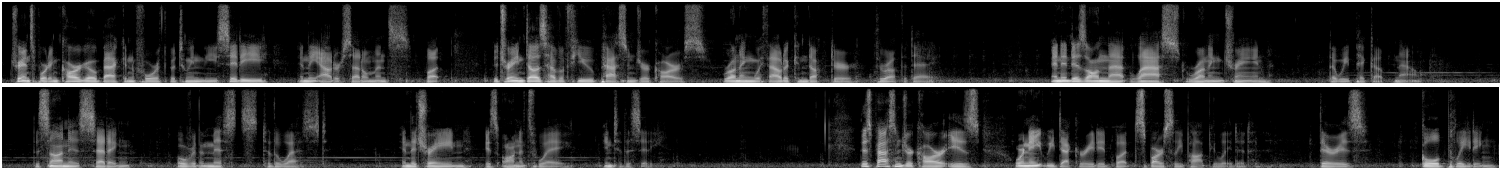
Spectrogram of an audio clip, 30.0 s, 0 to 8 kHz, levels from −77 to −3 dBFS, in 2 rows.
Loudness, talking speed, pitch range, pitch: -23 LUFS, 150 wpm, 100-115 Hz, 105 Hz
